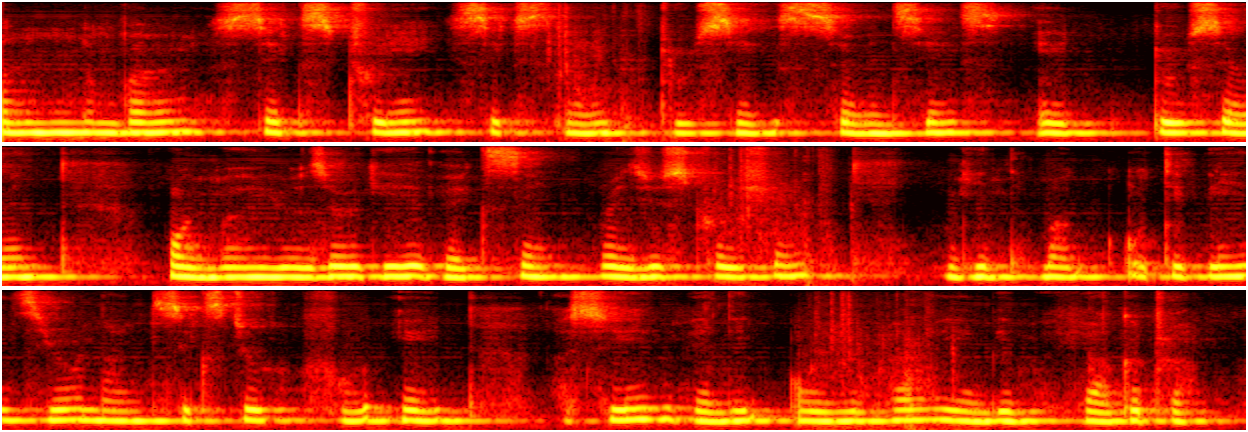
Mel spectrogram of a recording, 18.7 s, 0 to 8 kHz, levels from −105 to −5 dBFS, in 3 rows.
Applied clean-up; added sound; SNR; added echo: neural separator model SepFormer DNS4.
